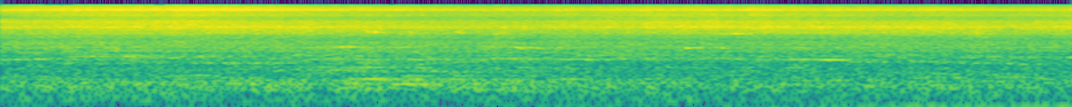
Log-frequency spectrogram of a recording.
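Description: Heavy rain pouring down over a busy wet road, with traffic running through the water. A low rumble of vehicles swells about halfway through.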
